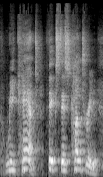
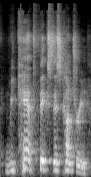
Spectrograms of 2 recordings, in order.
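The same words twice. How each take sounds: The two takes are said the same way.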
